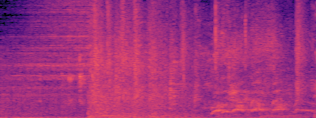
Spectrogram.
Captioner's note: all cheering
